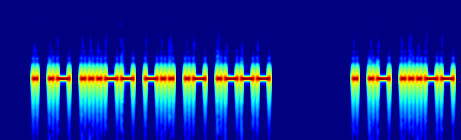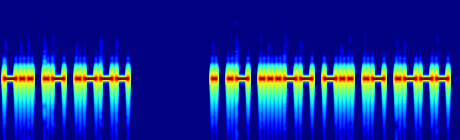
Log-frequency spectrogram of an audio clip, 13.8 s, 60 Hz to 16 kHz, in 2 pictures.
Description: Morse code, heard as a keyed tone, about 20 wpm, 700 Hz. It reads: EA3DAJ EA3DAJ EA3DAJ
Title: DXCC-100 Call Signs - 6 Characters - Repeated 3x - 20wpm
